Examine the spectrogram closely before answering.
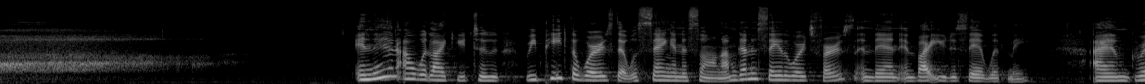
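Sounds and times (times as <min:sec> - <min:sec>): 
deep breath taken during a guided prayer: 0:00.0 - 0:02.6
speech: 0:03.6 - 0:11.4.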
